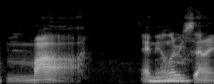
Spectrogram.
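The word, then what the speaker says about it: 马: It's ma.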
